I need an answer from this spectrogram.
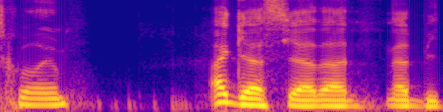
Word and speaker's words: Squilliam: Yeah, it's Squilliam.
